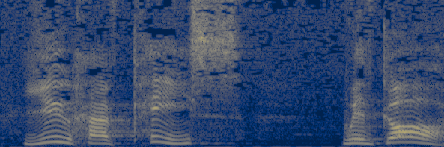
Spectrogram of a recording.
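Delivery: very slow, deliberate, each word weighed. Pausing on a point for listeners, speaking very slowly. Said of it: "I'm going to say this slowly".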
